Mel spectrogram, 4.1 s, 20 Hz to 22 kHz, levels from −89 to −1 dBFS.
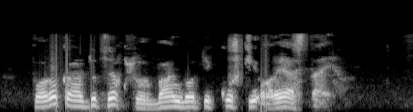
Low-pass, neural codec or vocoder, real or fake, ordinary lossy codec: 7.2 kHz; none; real; AAC, 32 kbps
